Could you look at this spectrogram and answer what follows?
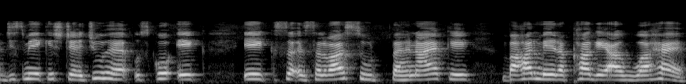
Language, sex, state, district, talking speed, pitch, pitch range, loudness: Hindi, female, Bihar, Araria, 140 wpm, 230 Hz, 220-250 Hz, -16 LUFS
